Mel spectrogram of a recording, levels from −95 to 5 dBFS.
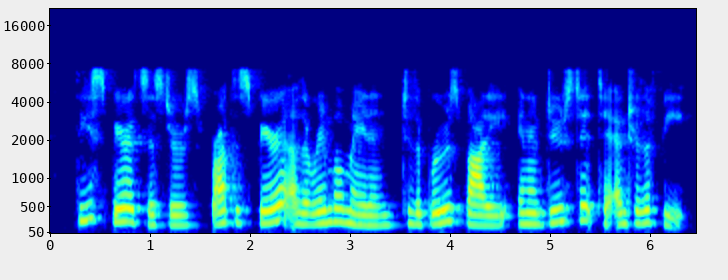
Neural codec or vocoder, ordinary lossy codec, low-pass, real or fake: none; Opus, 64 kbps; 7.2 kHz; real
